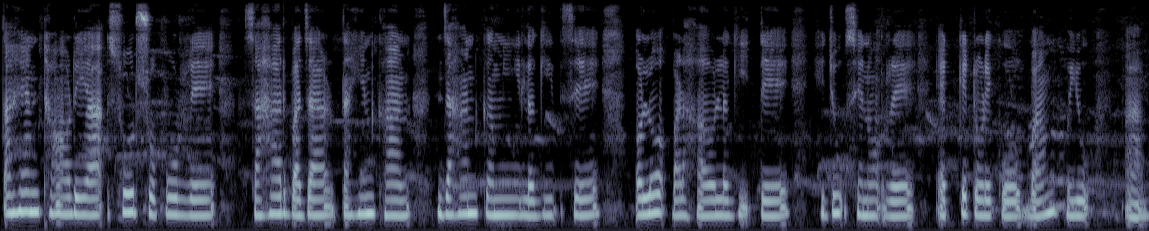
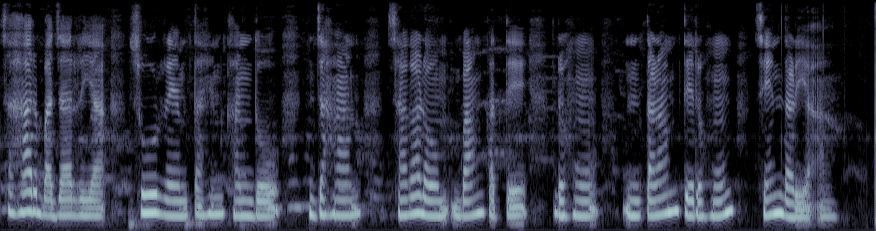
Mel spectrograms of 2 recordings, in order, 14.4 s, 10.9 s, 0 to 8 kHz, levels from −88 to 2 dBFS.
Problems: none marked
